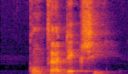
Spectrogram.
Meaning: contradiction
- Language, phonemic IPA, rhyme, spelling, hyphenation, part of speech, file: Dutch, /ˌkɔn.traːˈdɪk.si/, -ɪksi, contradictie, con‧tra‧dic‧tie, noun, Nl-contradictie.ogg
